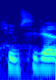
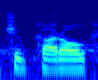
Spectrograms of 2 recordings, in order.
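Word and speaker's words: kubectl: do things with uh Cube CTL or cube cuddle if you say it wrong uh so CU C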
